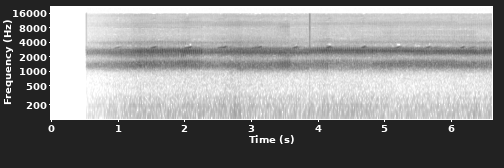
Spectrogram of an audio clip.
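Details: Male Cope's gray treefrogs call by a pond in a dense, buzzy chorus of fast, harsh trills, with occasional spring peeper peeps.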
